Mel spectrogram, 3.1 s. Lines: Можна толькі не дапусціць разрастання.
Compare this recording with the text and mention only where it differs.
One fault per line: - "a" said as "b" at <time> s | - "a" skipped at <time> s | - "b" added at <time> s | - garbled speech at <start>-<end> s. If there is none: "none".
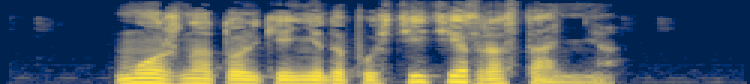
none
